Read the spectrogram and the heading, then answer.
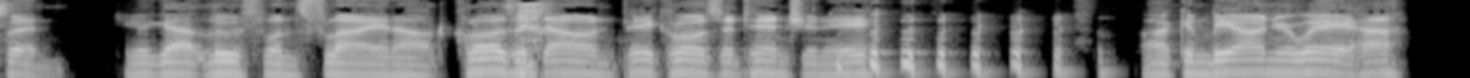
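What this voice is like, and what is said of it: Exaggerated Wisconsin / northern accent. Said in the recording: “I believe you just pulled off the five accent sentence. That was that was impressive... Around the state of Wisconsin... Are you American, Irish, Canadian? That's that was classy... We got real north... I almost threw in a hoser”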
